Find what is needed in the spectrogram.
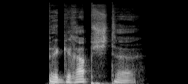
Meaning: inflection of begrapschen: 1. first/third-person singular preterite 2. first/third-person singular subjunctive II
- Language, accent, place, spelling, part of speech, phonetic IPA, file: German, Germany, Berlin, begrapschte, adjective / verb, [bəˈɡʁapʃtə], De-begrapschte.ogg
